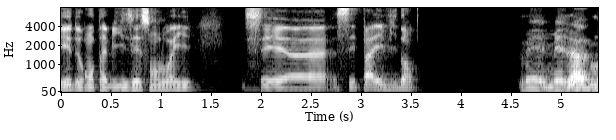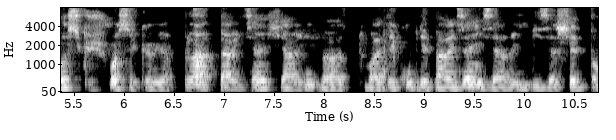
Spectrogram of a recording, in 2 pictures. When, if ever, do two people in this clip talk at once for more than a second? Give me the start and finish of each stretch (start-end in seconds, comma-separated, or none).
none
